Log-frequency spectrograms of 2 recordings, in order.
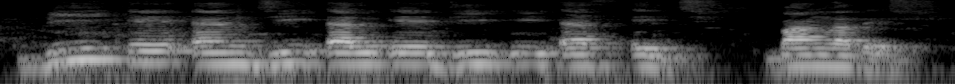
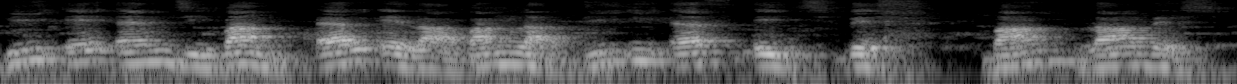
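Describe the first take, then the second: First: Slow, separate letters B-A-N-G-L-A-D-E-S-H, then the whole word Bangladesh; letter-by-letter spelling. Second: Slow letters in groups, each followed by its sound, বাং, লা, দেশ; syllable-by-syllable spelling. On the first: Teacher shows how many pupils spell Bangladesh, letter by letter. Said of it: "এইভাবে অনেকে পড়ে". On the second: Teacher shows another way pupils read Bangladesh, chunk by chunk. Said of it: "আবার অনেকে পড়ে". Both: Shown as a demonstration.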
